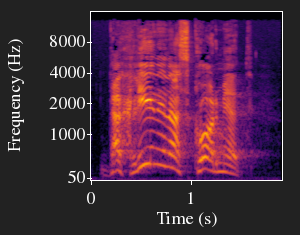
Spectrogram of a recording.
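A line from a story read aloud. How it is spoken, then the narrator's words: Indignant shout. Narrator (Russian): возмущенно крикнул Кошевой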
